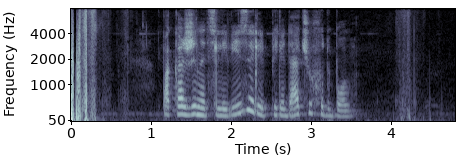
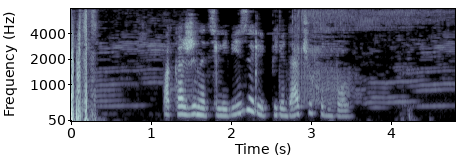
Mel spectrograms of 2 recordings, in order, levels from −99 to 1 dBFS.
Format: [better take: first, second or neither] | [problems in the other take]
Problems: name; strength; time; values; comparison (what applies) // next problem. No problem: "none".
first | noise reduction (classical method Wiener filter)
